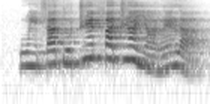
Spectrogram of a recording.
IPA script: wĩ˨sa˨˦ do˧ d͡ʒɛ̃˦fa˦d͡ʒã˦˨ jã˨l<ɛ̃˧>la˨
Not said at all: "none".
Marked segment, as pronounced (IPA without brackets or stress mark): ɛ̃˧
